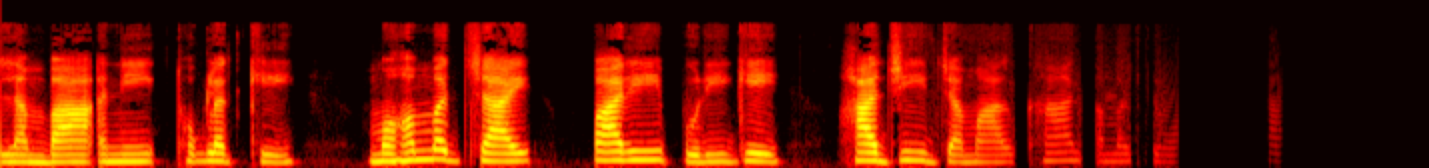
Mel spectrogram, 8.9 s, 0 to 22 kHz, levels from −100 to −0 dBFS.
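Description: At 1.63 s a short stretch of speech, about 100 ms long, turns rough and noisy, then clears by 1.73 s. This is a lost packet rebuilt from error correction. Packets went missing on the way, but the following packets each held a cheap, low-bitrate copy of the one before. The decoder played those copies instead of leaving a gap. The rebuilt audio, about 60 ms of it, fits three lost 20 ms packets. Nothing drops out, but the texture degrades briefly.

From 5.56 s to the end, the clip fades out from around 5.5 s. Under it there is truncation distortion on a fade. The gain stage kept too few bits and added no dither, which fits roughly 9-bit resolution. As the level falls, the waveform collapses into coarse square steps. From 5.87 s onward the tail grows gritty, under the Opus call path's coding noise.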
